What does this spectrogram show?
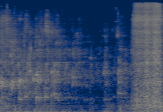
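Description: Wine is poured into a glass in a living room: a soft, uneven trickle that swells into a louder, bright splashing gush near the end, with no voices.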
